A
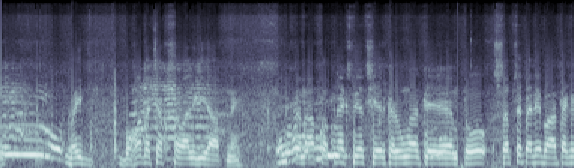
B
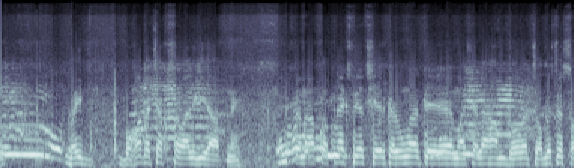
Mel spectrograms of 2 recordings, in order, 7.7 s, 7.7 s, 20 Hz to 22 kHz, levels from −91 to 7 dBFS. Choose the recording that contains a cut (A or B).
A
